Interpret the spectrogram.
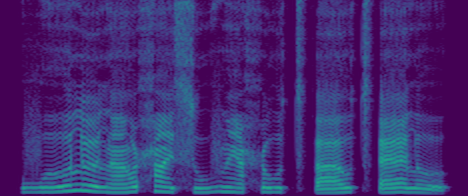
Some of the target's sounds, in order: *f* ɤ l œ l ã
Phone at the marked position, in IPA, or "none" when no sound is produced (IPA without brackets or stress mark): v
